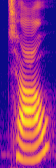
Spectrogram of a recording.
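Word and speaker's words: ciao: وراها اه اه في الحاله دي نشي ما بننطقش الحرف الاي ومثال عليها كلمه تشاو او شوكولاته تشاو طبعا معناها هاي وباي بتنفع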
